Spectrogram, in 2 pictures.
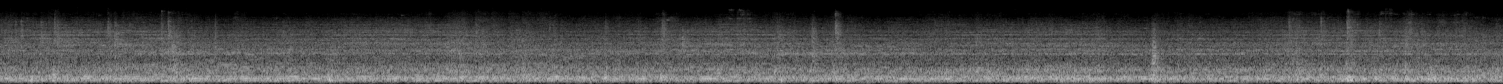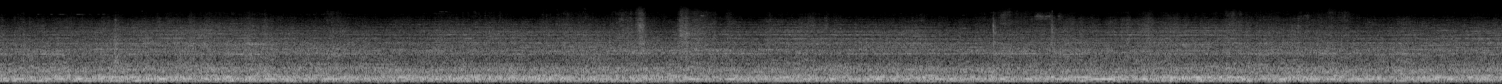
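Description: Empty coal hopper cars of a freight train rolling past: a steady rumble and rattle of steel wheels on rail, with scattered sharp clicks.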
